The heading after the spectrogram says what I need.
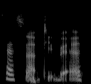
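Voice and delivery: soft whispered mimic of a friend; whispered imitation. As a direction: breathe it like a teasing echo. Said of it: "You're like".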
